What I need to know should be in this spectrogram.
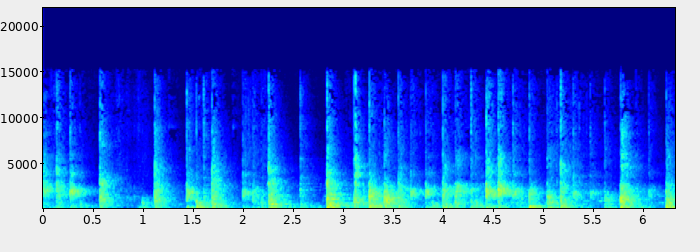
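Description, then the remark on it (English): Rapid, crisp tap dancing steps by a young tap dancer from Swindon clatter in quick bursts and rolling rhythms, sharp metallic taps mixed with heavier heel thuds, loud and steady throughout with no voices. “a talented young tap dancer from Swindon, raising funds to compete in the World Tap Dancing Championships in Germany.”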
